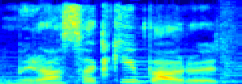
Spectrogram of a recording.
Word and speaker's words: 紫原: で一つ挙げるとあの紫の原っぱって書いて紫原って読む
